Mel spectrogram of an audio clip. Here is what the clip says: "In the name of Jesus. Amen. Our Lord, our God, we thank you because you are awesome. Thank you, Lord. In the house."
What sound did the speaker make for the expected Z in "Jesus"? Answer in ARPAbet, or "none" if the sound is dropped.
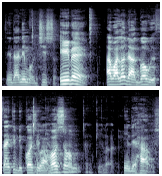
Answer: S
